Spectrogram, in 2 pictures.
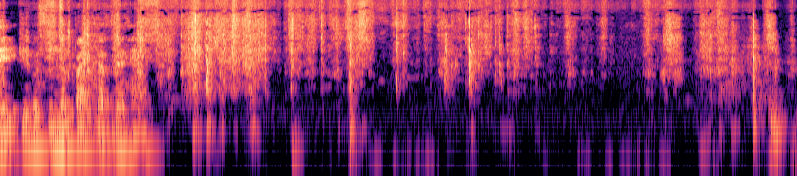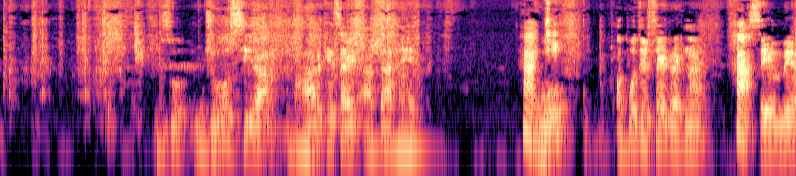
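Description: Stiff cardboard rustles and creases as it is folded.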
